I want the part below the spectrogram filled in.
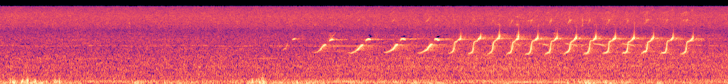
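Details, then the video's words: A Northern Cardinal sings a speeding-up series of clear, downslurred whistled notes, around eighteen in four seconds, over a low steady rumble. "Northern Cardinal Singing"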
